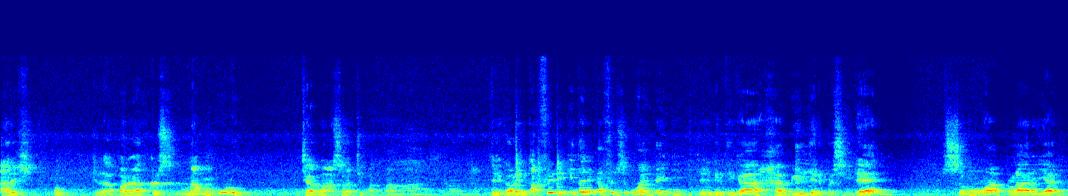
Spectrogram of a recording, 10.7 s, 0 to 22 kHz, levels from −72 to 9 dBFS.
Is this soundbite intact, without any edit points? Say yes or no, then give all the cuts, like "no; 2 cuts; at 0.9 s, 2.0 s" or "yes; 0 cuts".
no; 1 cut; at 6.9 s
